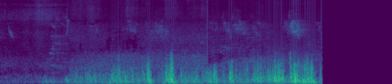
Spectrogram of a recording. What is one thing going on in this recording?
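Footsteps crunch softly on dry grass.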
